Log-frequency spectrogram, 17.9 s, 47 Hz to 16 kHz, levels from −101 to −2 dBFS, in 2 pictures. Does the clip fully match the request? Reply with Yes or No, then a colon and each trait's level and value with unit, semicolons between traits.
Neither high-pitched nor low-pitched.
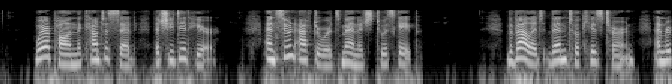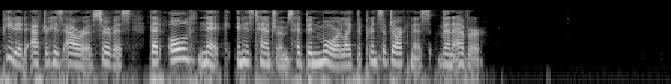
No: high, 215 Hz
